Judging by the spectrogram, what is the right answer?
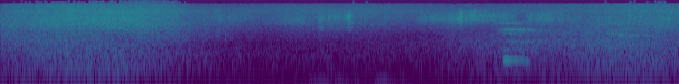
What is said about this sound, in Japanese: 海を楽しむのなら夜がちょうどいいかもしれないですね。砂をさらう音、押しては引いていくしじま、音だけなら海そのものです。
